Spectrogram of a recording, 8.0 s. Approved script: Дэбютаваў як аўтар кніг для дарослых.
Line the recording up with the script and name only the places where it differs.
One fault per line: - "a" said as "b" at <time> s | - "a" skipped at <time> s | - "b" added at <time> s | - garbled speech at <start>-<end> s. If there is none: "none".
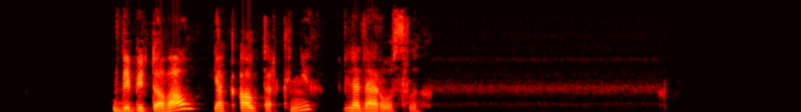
none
